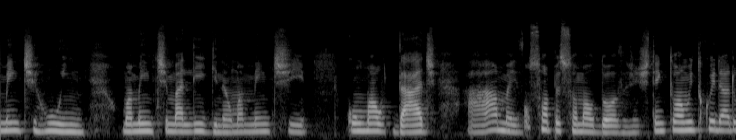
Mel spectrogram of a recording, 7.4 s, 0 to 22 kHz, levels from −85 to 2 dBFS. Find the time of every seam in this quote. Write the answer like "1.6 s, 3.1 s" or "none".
5.2 s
